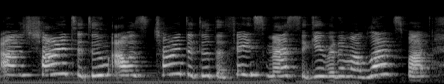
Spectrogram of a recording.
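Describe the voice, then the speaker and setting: A woman's put-on character voice, squeaky and extremely high-pitched, with fairly even intonation at a moderate pace. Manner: meek, innocent.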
